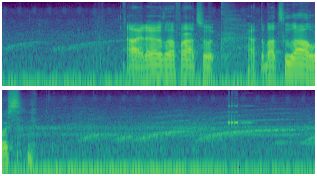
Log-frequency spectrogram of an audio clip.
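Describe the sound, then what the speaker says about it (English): A fire truck siren in the LSPDFR police game wails in rising and falling sweeps at moderate distance, with a voice talking over the middle stretch. "Alright, there's our fire truck."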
